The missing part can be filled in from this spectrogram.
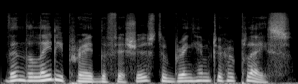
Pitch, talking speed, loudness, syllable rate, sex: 155 Hz, 240 wpm, -17 LUFS, 5.3 syllables/s, male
